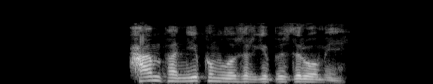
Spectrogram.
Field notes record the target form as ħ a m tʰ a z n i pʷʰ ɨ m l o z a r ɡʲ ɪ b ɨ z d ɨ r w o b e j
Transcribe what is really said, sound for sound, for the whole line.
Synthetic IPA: ħ a m pʰ a n i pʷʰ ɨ m l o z a r ɡʲ ɪ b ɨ z d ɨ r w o m e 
